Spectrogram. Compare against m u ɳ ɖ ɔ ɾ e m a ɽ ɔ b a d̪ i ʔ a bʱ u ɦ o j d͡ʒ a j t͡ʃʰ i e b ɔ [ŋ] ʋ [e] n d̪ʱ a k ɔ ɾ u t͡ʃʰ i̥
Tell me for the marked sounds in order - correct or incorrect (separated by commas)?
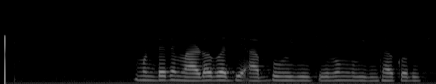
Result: correct, incorrect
